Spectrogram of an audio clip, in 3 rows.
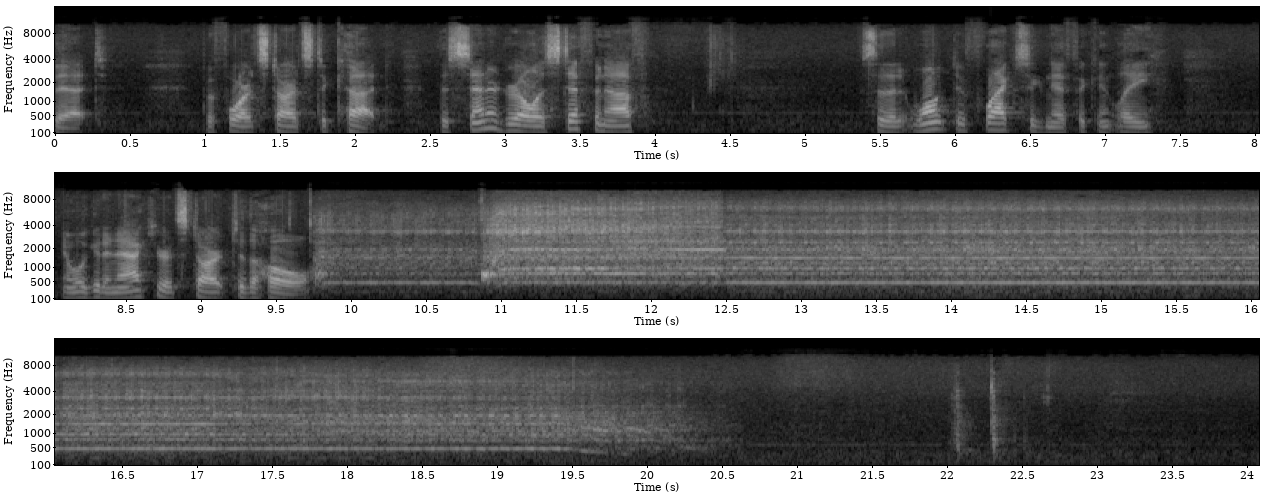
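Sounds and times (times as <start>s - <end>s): spindle motor whining: 9.7s - 20.7s
drill cutting: 9.8s - 20.6s.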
